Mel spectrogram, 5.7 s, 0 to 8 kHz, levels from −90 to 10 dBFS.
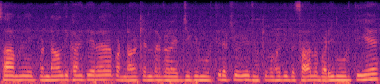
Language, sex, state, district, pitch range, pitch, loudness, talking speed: Hindi, male, Madhya Pradesh, Katni, 140-155 Hz, 145 Hz, -16 LUFS, 270 wpm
